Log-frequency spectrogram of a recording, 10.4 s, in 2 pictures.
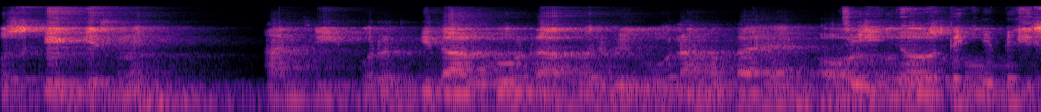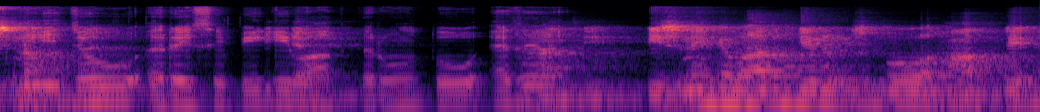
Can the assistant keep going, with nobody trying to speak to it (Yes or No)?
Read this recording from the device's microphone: No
